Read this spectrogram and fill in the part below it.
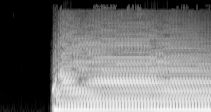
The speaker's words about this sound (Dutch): Ze schrok wakker van een toeterende schip dat net voorbij voer. Het kasteel lag namelijk heel dicht bij de haven.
